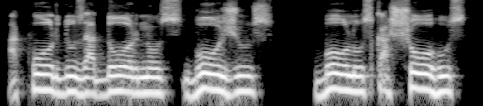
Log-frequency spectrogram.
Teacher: essas palavras vão manter aí o timbre fechado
